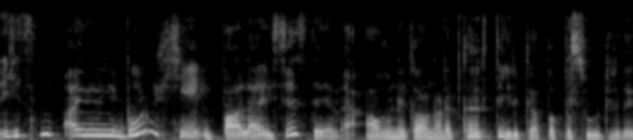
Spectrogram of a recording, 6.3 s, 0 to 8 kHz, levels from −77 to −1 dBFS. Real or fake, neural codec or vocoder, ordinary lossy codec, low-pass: fake; codec, 16 kHz, 4 kbps, FunCodec, trained on Chinese and English, 50 frames a second; none; 7.2 kHz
